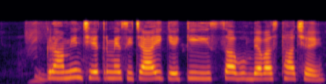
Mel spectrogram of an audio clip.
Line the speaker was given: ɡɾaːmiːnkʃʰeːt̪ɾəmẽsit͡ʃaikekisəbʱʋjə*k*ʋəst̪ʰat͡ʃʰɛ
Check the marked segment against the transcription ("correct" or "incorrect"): incorrect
